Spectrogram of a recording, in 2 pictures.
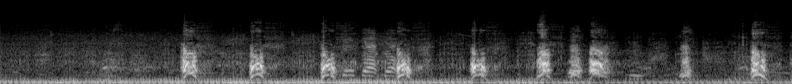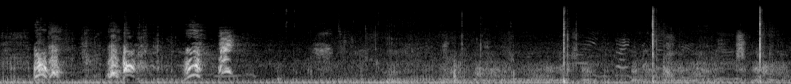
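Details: Rottweiler barking during schutzhund protection training: a run of loud, sharp barks roughly every half to one second for about eight seconds, then fading to quieter isolated yaps over a steady low hum.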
